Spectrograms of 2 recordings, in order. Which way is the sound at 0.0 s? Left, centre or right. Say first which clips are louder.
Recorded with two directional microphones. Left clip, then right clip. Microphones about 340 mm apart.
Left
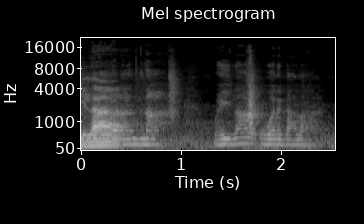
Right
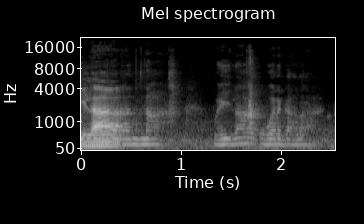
Right 2 dB; centre.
